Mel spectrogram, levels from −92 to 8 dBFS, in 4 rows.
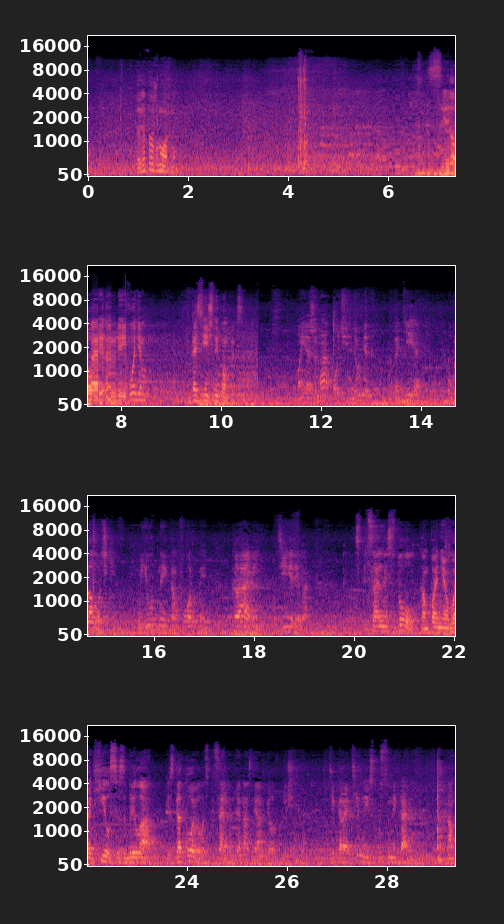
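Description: From 5.88 to 8.09 s there's robotic sound from repeated short buffers: a rigid buzz at 93.8 Hz, likely from roughly 10.7 ms chunks looping over most of the passage.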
